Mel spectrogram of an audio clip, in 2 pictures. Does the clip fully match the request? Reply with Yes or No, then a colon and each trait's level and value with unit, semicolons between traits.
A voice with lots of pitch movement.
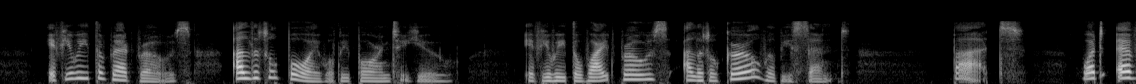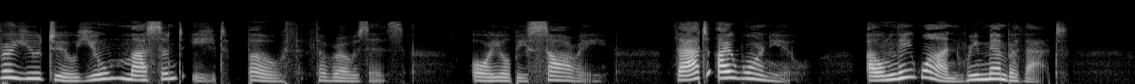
Yes: wide, 8.8 semitones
